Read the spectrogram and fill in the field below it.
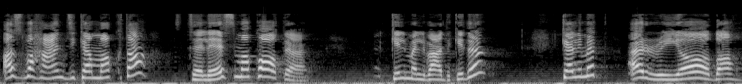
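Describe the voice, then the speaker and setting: A woman's voice: high voice, expressive, a little fast, pauses often, bright, forceful tone. A woman teacher with an Egyptian accent explaining word syllables step by step to a young class. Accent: Egyptian Arabic.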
